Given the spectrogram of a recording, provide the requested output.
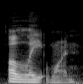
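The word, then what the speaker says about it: Ale-8-One: It is pronounced a late one.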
